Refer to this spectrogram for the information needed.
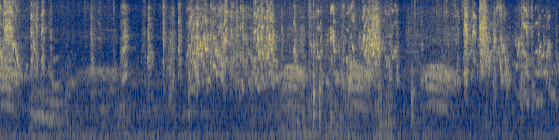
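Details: Squawky chirps and warbling chatter from budgerigars kept as breeding pairs, several birds calling over one another in steady bursts.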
